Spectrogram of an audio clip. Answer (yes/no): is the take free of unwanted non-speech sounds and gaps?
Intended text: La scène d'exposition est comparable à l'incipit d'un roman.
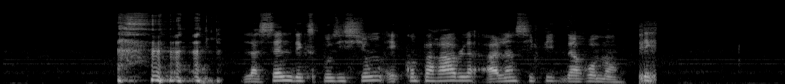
no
